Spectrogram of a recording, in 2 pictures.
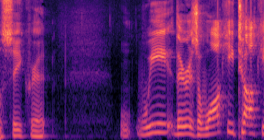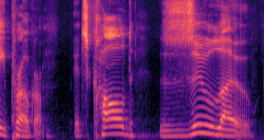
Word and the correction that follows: Zello: Z-U, let me spell it for you. – Zello. – Zello. – I call Not Zulu.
